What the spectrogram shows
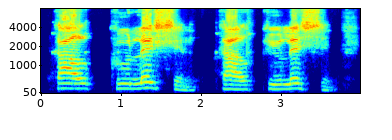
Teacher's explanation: And this is 4. So we place stress on the second syllable from the end of the word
